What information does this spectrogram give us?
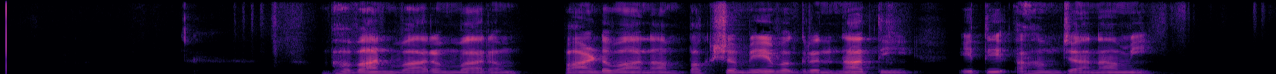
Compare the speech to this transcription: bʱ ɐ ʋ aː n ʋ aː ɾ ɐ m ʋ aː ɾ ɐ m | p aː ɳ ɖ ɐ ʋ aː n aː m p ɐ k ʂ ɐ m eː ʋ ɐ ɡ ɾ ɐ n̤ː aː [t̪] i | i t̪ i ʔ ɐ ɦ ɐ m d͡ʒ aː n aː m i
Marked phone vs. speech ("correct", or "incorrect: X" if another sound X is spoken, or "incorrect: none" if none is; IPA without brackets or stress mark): correct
